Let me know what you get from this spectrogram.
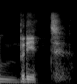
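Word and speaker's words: ברית: Então, a palavra aliança é pronunciado Brit.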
